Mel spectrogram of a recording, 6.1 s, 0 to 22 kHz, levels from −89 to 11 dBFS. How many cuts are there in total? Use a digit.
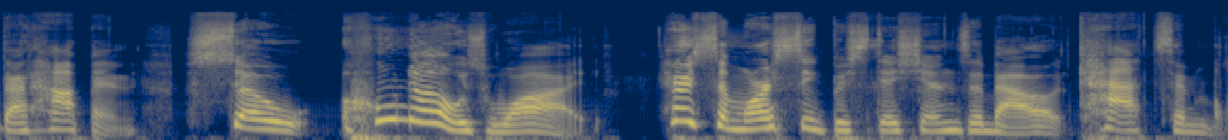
1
